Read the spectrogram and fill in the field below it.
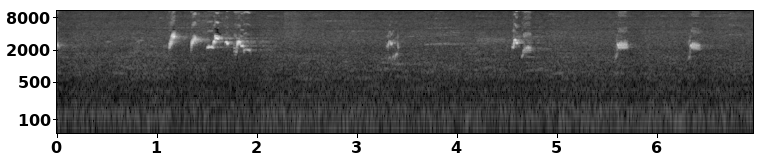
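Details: Red-whiskered bulbul kept in a cage in Saigon, raised from a juvenile: a rapid cluster of bright warbling whistled notes, followed by spaced single liquid chirps about once a second, with a low constant hum behind.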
